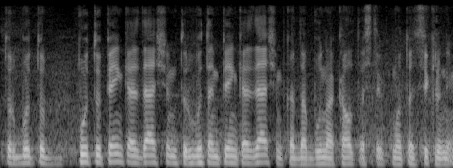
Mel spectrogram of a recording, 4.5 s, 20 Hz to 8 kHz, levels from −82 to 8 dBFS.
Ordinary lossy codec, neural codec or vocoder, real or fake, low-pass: MP3, 64 kbps; none; real; 7.2 kHz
